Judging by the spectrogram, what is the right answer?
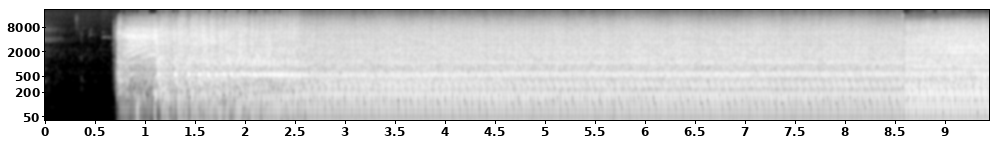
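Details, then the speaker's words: New Hyundai 8000 SELR diesel standby generator, first start, heard from about seven meters away: catches instantly, settles within two seconds into steady even drone, no misses or knocks; loud but normal, producing 230 V 50 Hz. "now i've moved about seven meters away from the machine which is behind me just in the entrance there and as you can hear it's a loud machine it's not quite as loud as i thought it was going to be to be honest but it's still a loud machine"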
